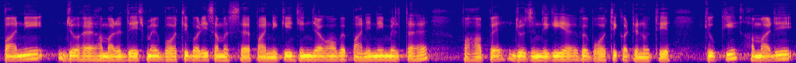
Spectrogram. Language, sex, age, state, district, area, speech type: Hindi, male, 30-45, Madhya Pradesh, Jabalpur, urban, spontaneous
